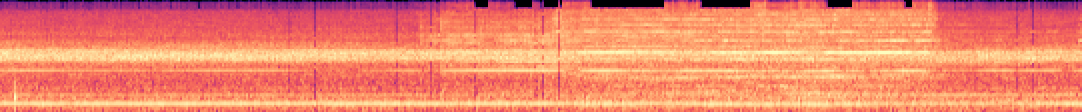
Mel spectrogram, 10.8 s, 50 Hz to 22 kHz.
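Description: A woodworking power saw, a Lurem C300, runs steadily with a loud, high whine, its pitch shifting slightly as it cuts for several seconds.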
